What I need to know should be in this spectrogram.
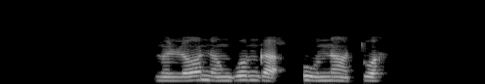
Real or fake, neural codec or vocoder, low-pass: real; none; 3.6 kHz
